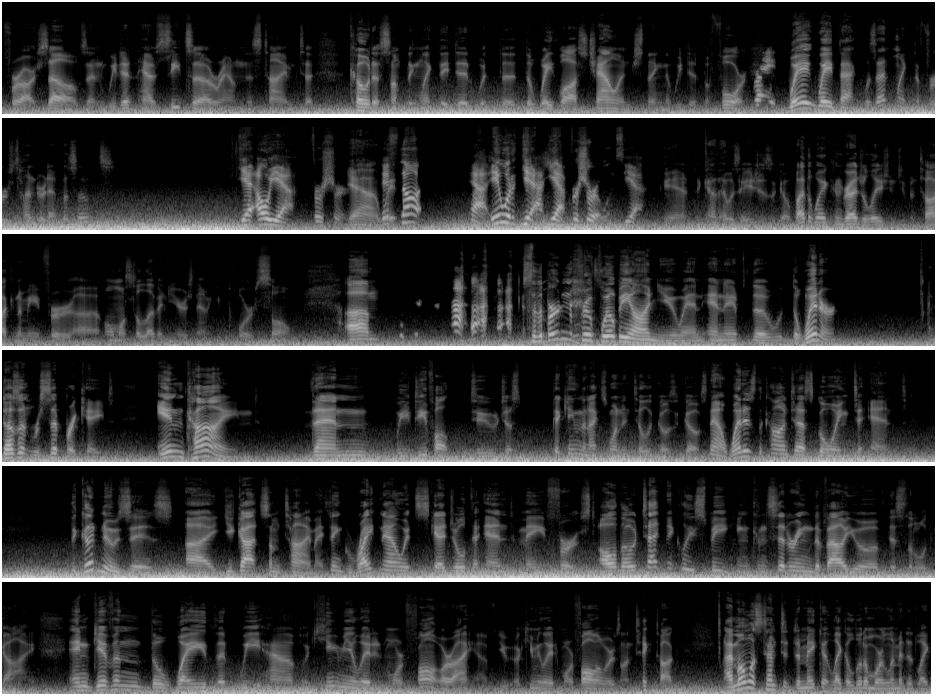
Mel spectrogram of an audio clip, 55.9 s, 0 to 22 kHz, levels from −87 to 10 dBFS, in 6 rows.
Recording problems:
low rumble; noticeable; throughout; 10 dB below the speech

